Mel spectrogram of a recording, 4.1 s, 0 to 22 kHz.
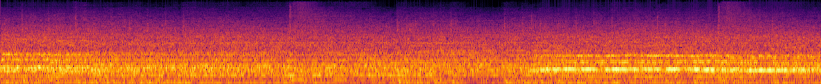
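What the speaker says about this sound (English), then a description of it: "The crowd is singing for the architect as Seth Rollins has entered the building." A wrestling arena crowd in WWE 2K23 sings in unison for Seth Rollins as he enters, a steady, dense wash of massed voices with a sustained chant-like tone rising slightly toward the end.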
